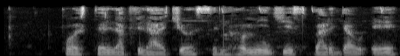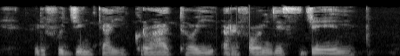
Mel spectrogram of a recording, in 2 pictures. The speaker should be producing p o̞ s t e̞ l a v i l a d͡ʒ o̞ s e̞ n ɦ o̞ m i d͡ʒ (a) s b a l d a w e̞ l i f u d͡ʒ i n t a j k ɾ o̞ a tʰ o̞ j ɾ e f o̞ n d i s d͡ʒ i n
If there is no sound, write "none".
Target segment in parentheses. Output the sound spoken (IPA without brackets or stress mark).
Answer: i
